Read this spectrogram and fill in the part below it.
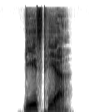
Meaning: second-person singular present of hergehen
- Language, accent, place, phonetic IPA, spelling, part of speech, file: German, Germany, Berlin, [ˌɡeːst ˈheːɐ̯], gehst her, verb, De-gehst her.ogg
